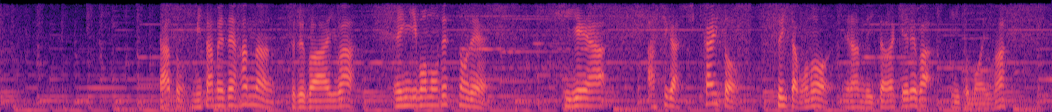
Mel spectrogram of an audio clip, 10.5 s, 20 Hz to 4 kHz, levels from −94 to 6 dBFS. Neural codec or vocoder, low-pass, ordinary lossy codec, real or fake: none; 3.6 kHz; none; real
